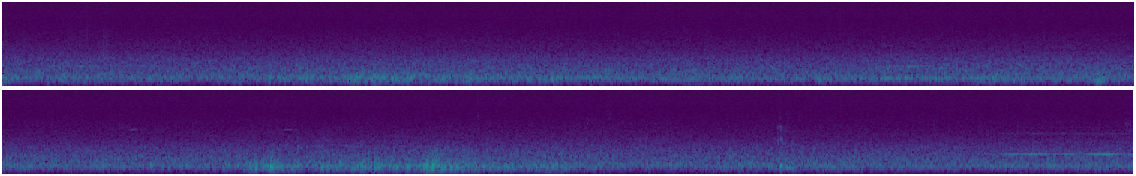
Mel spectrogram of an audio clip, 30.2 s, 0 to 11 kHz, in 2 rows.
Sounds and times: Diesel locomotive 11.5 - 14.4
Diesel locomotive 28.2 - 30.1

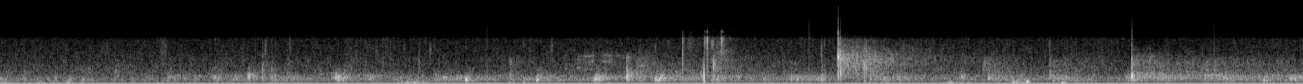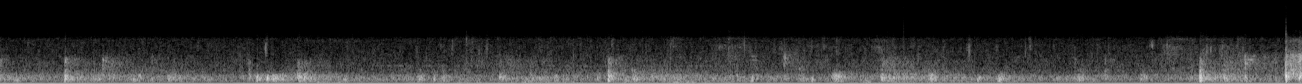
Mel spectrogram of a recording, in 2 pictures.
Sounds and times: explosion 0.0 - 26.0
fireworks 0.0 - 26.0
shot 8.4 - 9.2
shot 24.9 - 26.0

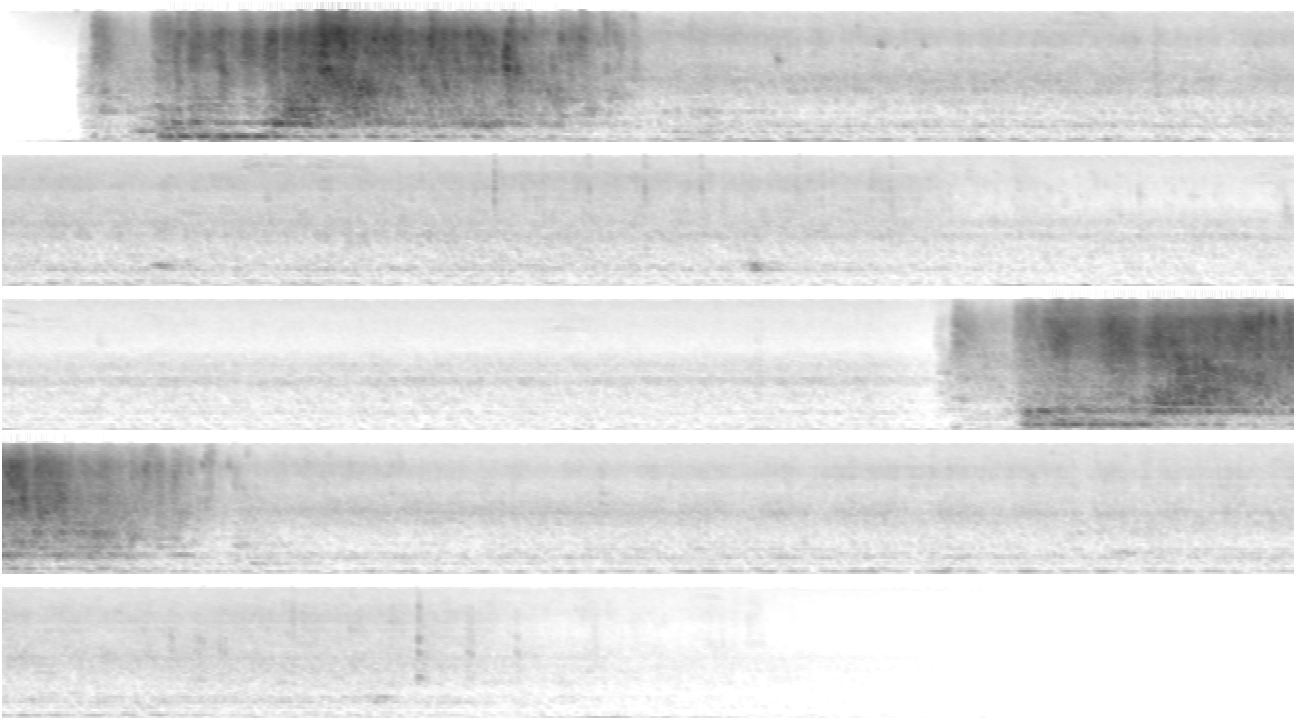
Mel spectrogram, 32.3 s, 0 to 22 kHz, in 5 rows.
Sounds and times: Old Toilet Flush 0.4 - 6.6
Old Toilet Flush 17.6 - 24.0

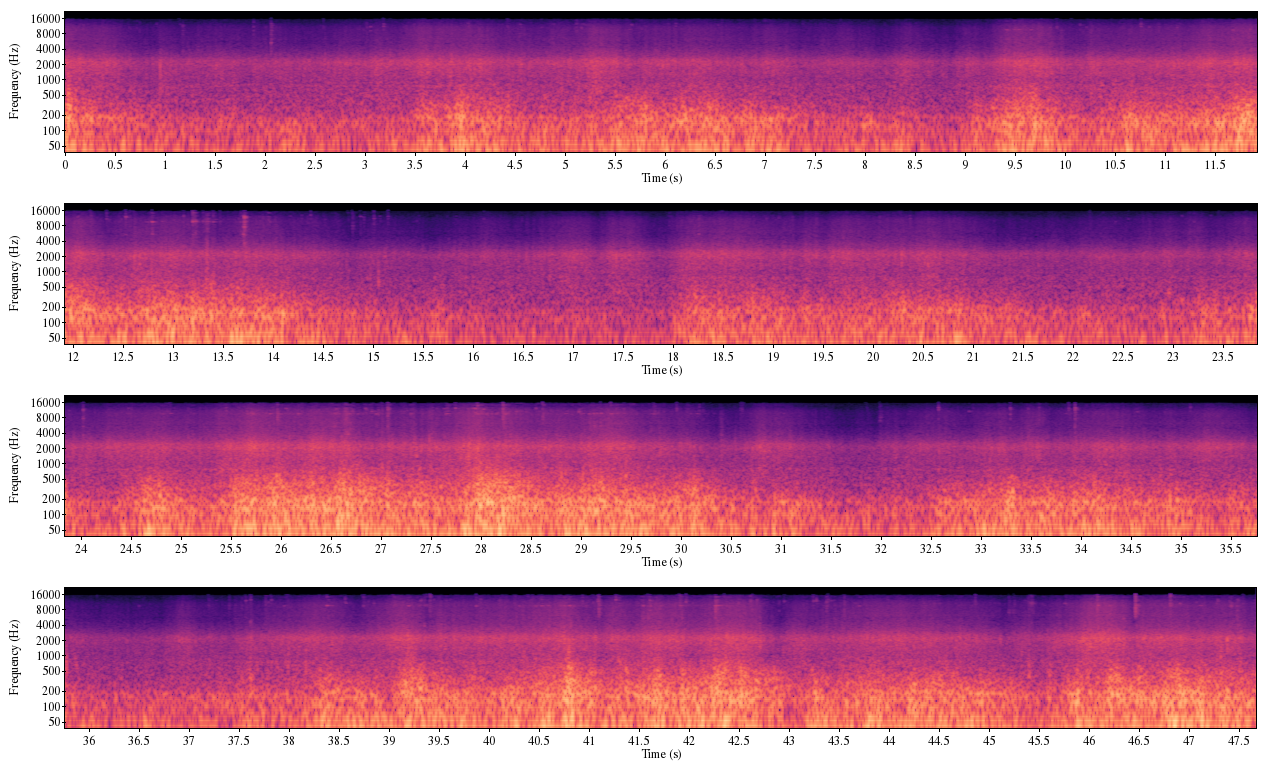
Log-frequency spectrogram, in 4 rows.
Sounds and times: gale blowing outside 0.0 - 47.6
tent shakes 24.6 - 30.9

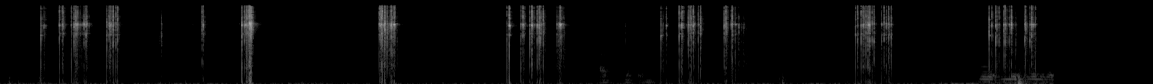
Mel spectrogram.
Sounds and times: Poker chips stacking 0.4 - 2.7
Poker chips stacking 3.8 - 4.1
Poker chips stacking 5.1 - 7.5
Poker chips stacking 8.6 - 9.0
Poker chips stacking 9.8 - 10.5

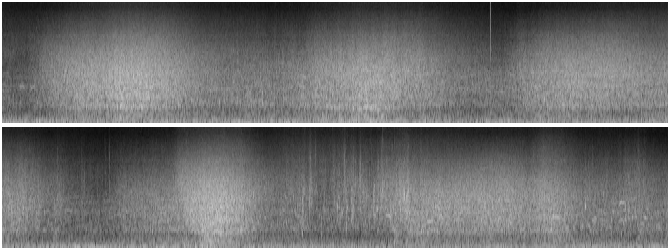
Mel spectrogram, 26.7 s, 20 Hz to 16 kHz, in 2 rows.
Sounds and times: sea shore 0.0 - 26.6
kids playing 18.8 - 26.6

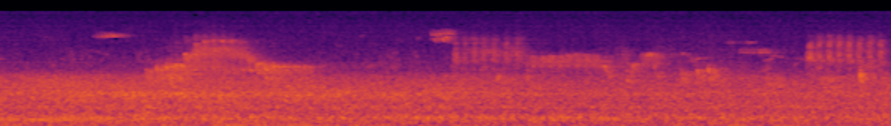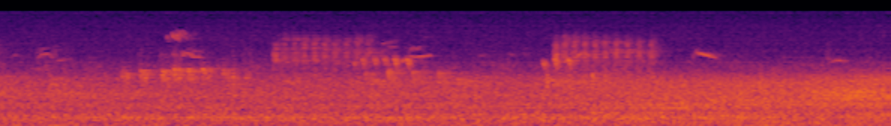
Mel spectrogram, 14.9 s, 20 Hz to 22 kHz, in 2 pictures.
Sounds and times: several birds 0.6 - 13.6

